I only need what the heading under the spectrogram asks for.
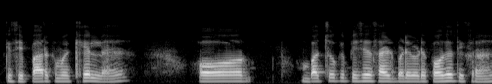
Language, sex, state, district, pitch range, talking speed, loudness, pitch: Hindi, male, Bihar, East Champaran, 140-150 Hz, 205 wpm, -16 LUFS, 145 Hz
